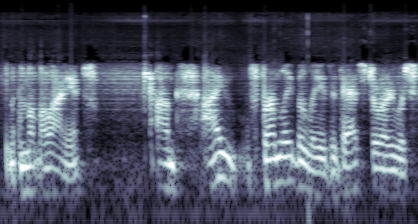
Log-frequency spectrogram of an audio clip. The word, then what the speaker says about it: Melania: Trump's wife's name how do you say it Melania Melania um I firmly believe that that story was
